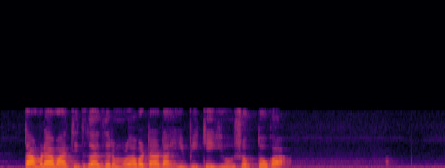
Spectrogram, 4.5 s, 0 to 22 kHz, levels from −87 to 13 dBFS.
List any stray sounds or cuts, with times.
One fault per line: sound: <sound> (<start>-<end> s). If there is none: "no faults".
no faults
